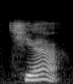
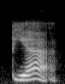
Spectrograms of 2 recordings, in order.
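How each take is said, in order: First: The syllable starts with a soft ts-like sound. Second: The syllable starts with a plain hard t. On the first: The speaker calls it right. "tapi cia" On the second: The speaker calls it wrong. "dia kan nggak dibaca tia"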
